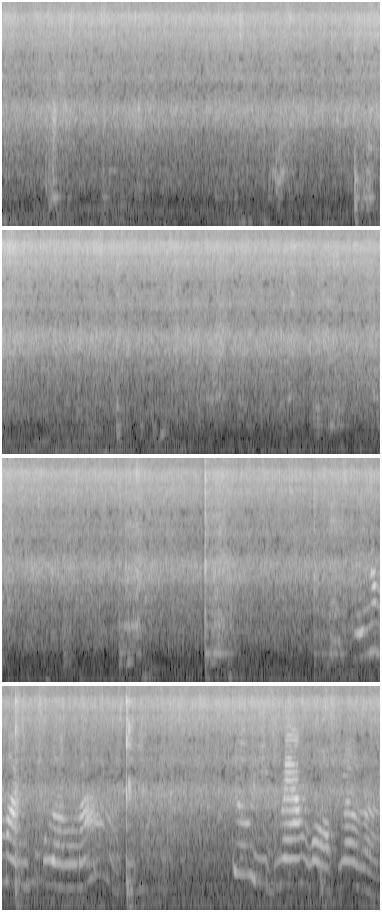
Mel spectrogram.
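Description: Constant hissing sizzle of chicken breast stir-frying with oyster sauce in a hot pan, with scraping stirs and a voice chiming in toward the end.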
